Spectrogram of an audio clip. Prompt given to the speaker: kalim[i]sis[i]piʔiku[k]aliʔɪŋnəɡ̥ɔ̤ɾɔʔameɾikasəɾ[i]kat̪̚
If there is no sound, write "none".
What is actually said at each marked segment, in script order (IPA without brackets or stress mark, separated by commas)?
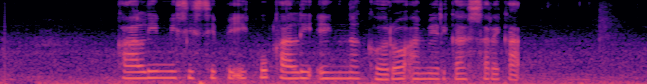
i, i, k, e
